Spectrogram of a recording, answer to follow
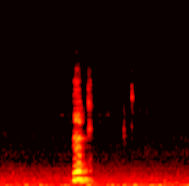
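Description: A single short throat or breath sound from the man speaking, about a second in, in a pause between his sentences.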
